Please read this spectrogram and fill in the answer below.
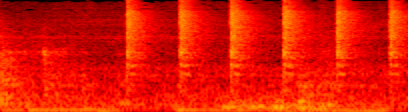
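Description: Gas range burner's spark igniter clicking repeatedly, about four clicks a second, starting about half a second in.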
